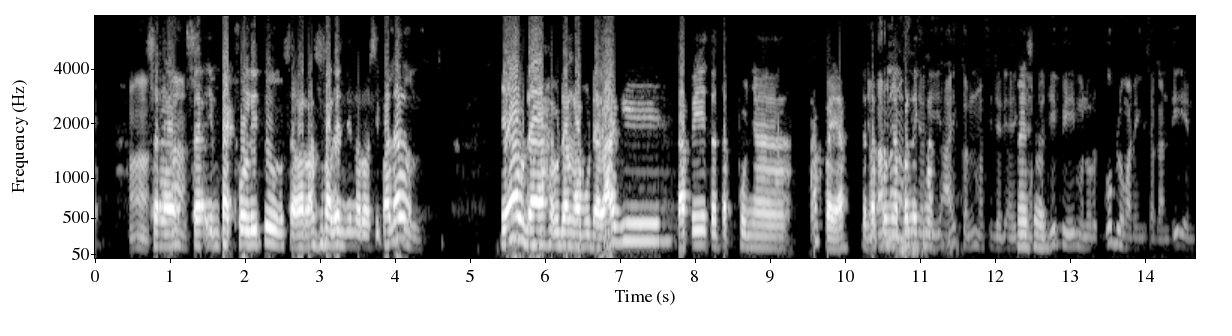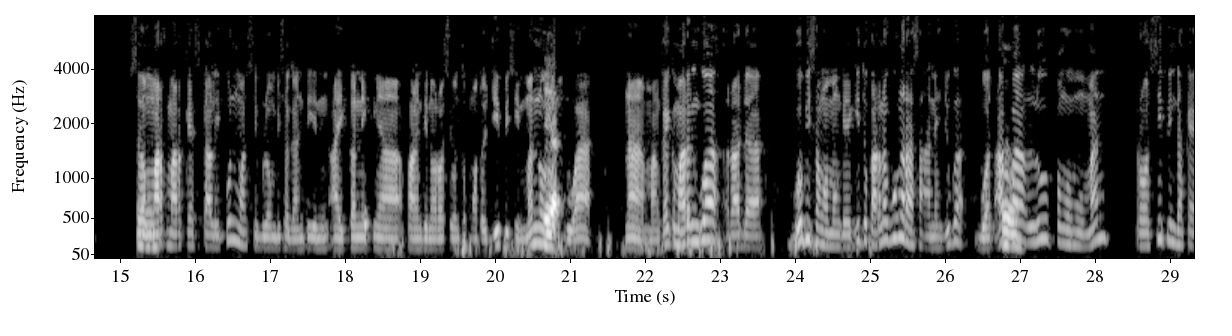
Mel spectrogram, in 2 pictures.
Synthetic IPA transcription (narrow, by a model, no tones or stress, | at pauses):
səsəimpɛk̚t̪fulit̪usəoɾaŋfalɛnt̪inoɾosipadaŋ | jaudaɦudahŋɡamudalaɡit̪apit̪ət̪əpːuɲaː | pajat̪ət̪əppːuɲapənik̚mat̪kənmasɪd͡ʒadimɛsmd͡ʒipimənuɾʊt̪̚ɡuabəlʊmadajaŋbisaɡant̪iɪn | səmark̚markɛsə̥kalipʊnmasɪhbəlʊmbisaɡant̪iːna̰jkənɪk̚ɲafalɛnt̪inoɾosiunt̪ʊk̚mot̪od͡ʒipisɪhmənuat̪̚ɡuanahmaŋkajkəmaɾɛnɡuaɾadaɡuabisaŋomɔŋkajaɡit̪ukaɾənaɡuaŋəɾasaːnɛhd͡ʒuɡabuat̪aalupəŋumuman | rosipindahkaja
